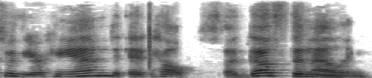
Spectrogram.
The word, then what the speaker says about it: Agostinelli: Agostinelli. Agostinelli. It's very Italian.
